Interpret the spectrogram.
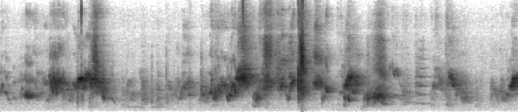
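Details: Singing flock of pet budgerigars producing a continuous, busy chatter of buzzy notes, clicks and short whistled chirps with no real pauses.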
